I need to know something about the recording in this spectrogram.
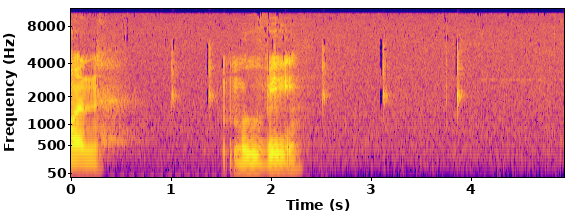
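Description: A touchscreen keyboard clicks softly as keys are tapped.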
